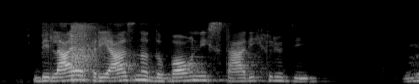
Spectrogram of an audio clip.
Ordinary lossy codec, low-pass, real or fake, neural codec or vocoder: Opus, 24 kbps; 7.2 kHz; real; none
